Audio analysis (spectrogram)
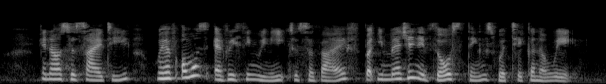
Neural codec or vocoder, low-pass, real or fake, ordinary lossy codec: codec, 24 kHz, 6 kbps, HILCodec; 7.2 kHz; fake; MP3, 32 kbps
